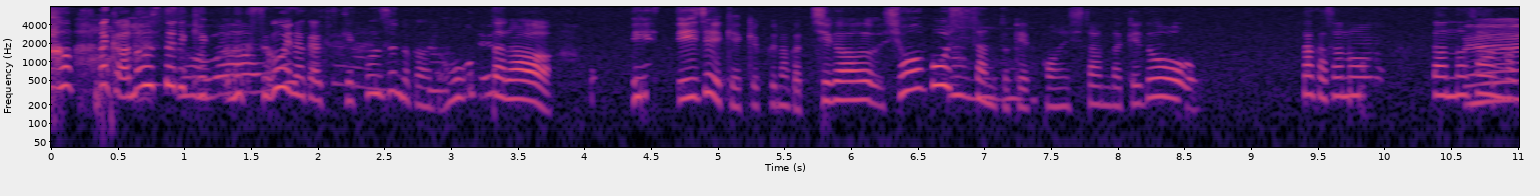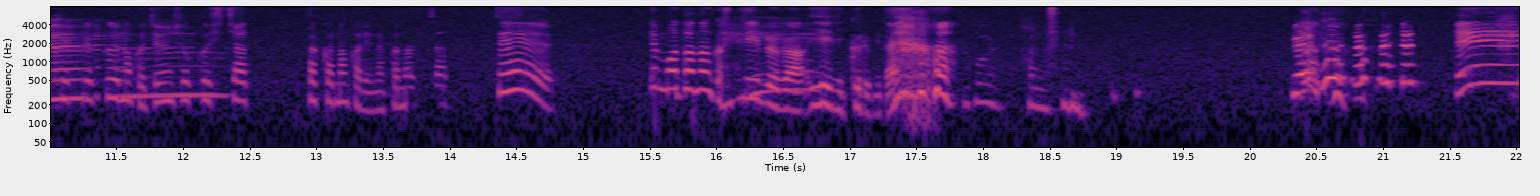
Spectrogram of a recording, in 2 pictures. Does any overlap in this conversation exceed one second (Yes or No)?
Yes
